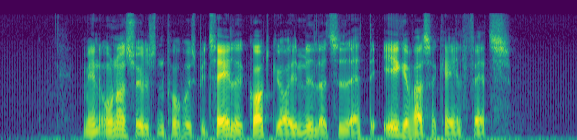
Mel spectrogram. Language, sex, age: Danish, male, 31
